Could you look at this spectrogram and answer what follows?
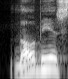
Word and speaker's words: Mobius: And 7:30 p.m., live from the shallow end of the gene pool, it's Mobius Theater.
